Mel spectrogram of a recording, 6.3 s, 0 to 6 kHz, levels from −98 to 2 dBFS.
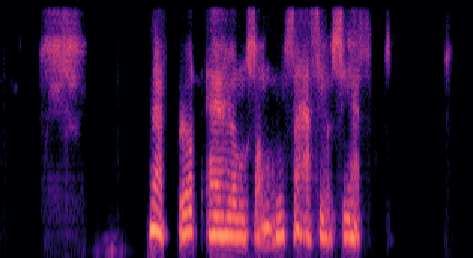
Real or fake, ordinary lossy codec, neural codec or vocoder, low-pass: fake; none; codec, 16 kHz, 1 kbps, FreqCodec, smaller model; 5.4 kHz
